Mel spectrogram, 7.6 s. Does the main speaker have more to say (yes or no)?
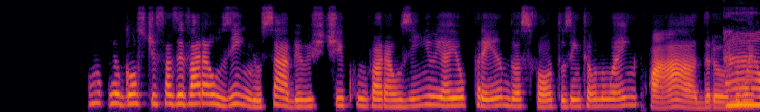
no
